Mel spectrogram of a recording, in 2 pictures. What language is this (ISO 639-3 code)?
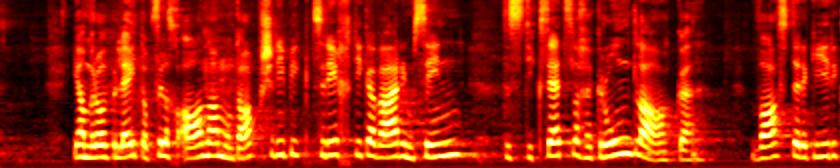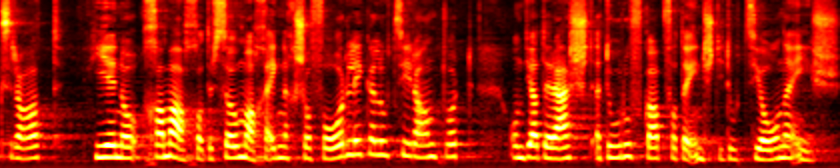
gsw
